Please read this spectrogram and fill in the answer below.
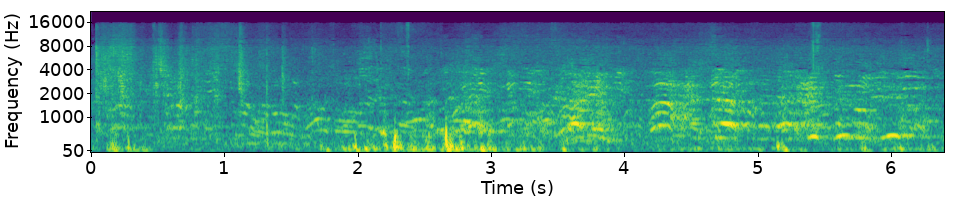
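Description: Indistinct voices calling out and talking around a football pitch, with a few short low thumps.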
